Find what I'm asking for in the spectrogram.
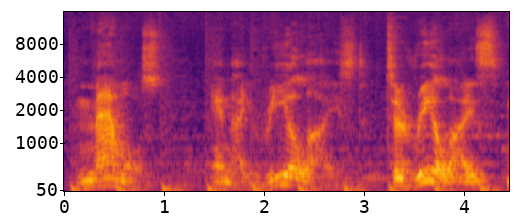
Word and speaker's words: mammals: Mammals são mamíferos. Observe que a pronúncia dele também é um pouco diferente. É mais aberto pro mammals.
